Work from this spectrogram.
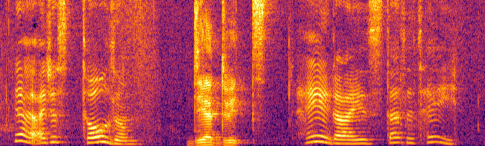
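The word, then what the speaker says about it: Dia dhuit: Dia duit. Hey guys, that's it. Hey. Dia duit. I say it right though. Dia guit.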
